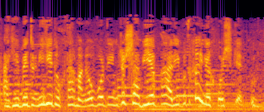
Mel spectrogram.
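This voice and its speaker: An actress playing a gentle, soothing mother in a dubbed drama. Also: high voice, over music, natural voice. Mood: calm. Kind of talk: dubbed drama series dialogue.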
